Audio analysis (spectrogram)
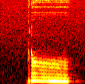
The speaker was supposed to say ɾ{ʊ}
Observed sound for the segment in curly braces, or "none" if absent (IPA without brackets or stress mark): u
